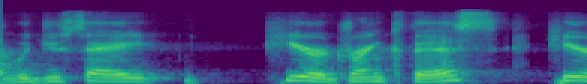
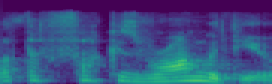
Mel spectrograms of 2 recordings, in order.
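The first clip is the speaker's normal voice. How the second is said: quieter, acted, mock-harsh scolding tone; 3 semitones lower, 8 dB quieter than usual. Speaker acts out how she used to talk to herself, acting out harsh self-scolding. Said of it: "I would just kind of be harsh with myself".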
